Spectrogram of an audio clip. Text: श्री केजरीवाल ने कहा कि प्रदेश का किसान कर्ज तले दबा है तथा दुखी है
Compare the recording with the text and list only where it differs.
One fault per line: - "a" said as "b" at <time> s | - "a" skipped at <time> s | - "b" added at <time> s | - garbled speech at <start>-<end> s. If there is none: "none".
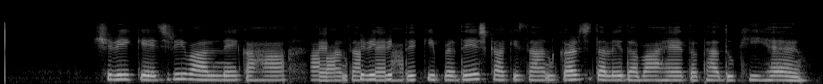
- garbled speech at 3.1-4.2 s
